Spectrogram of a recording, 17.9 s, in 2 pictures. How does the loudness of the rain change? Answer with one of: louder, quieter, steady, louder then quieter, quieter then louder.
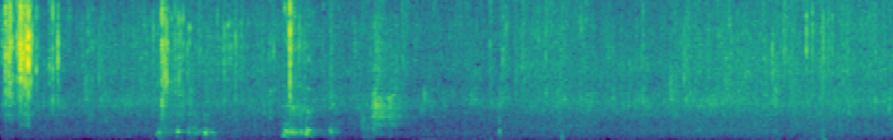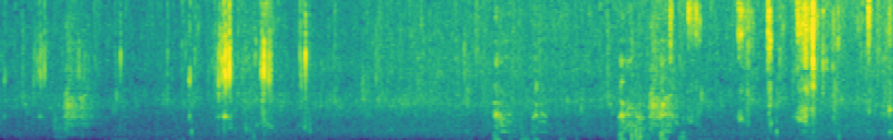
louder.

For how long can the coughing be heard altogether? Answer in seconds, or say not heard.
4 s.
